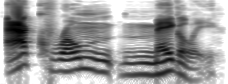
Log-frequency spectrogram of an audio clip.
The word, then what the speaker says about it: acromegaly: man or whatever um is it gigantism it's acromegaly or it's a c-r-o-m-e-g-a-l-y okay I'm gonna look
